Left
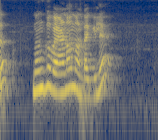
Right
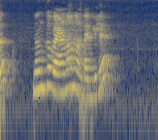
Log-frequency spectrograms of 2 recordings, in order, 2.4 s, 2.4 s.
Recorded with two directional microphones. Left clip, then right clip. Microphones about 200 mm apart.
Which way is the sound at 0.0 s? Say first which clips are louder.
Left 3 dB; 45° left (ahead or behind).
